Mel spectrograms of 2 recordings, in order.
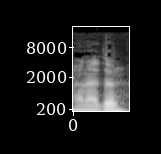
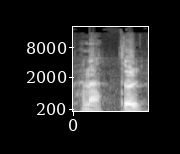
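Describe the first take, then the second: First: The voice sounds like its natural tone. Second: The high frequencies of the voice are boosted. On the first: "이 정도면 원래 제 목소리입니다" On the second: "하이 필터만 올려보면"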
